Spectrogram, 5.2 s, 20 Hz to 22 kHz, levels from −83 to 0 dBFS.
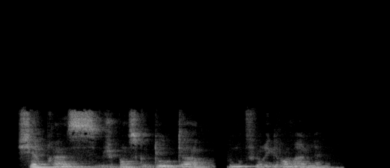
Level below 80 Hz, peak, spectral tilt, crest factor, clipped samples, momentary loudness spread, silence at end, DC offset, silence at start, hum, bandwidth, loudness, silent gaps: -68 dBFS; -12 dBFS; -4.5 dB/octave; 20 dB; under 0.1%; 10 LU; 0.6 s; under 0.1%; 0.25 s; none; 8 kHz; -32 LUFS; none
